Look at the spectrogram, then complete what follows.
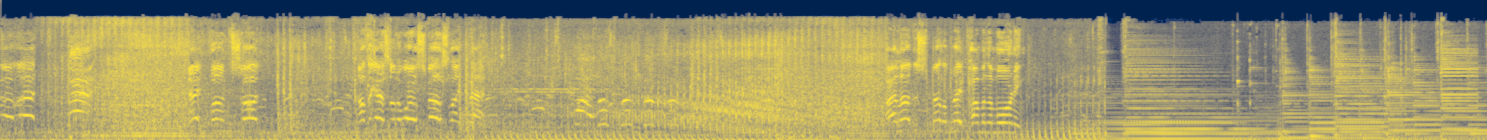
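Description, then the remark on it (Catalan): Loud battle din from a scene of the film Apocalypse Now with red skies, helicopters and fire: a steady low helicopter rumble under bursts of rapid gunfire and shouting voices, cutting off abruptly after about fourteen seconds into a calmer musical passage. “També de la mà de Coppola, també amb Marlon Brando, Duvall brillaria amb el seu paper a Apocalipsi Now, en una escena icònica de cels rojos, d'helicòpters, de foc i de bogeria, amb aquella olor de napalm al matí.”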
